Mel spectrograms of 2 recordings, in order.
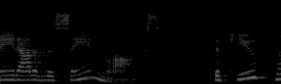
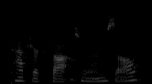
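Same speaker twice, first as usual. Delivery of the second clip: plain reading voice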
